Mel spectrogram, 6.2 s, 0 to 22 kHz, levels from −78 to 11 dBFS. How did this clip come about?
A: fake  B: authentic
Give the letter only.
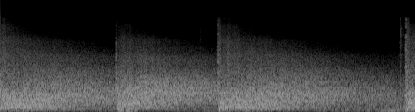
B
